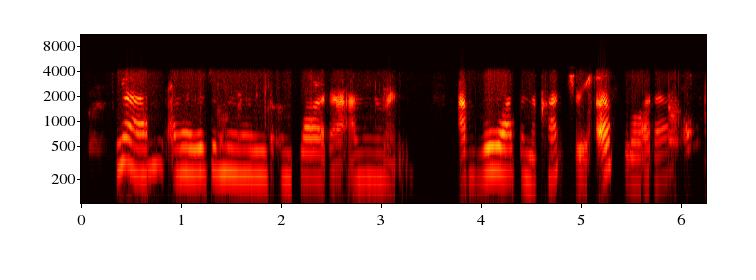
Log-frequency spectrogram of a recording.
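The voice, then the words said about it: Southern US accent. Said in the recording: “You got that that that that Cajun accent in the bag. I mean, you just sound real southern now ... that sweet southern accent”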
